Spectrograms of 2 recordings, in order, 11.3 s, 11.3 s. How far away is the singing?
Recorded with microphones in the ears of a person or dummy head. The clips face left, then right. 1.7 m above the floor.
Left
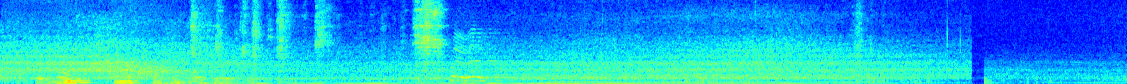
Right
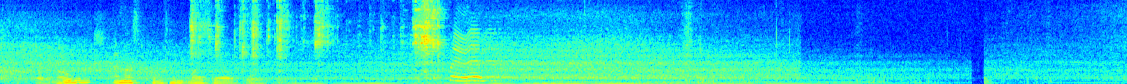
About 1.8 m.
